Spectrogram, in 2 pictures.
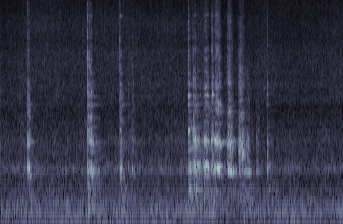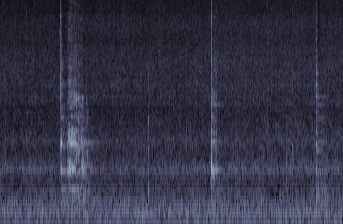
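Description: Chicken liver and eggs cooking in a skillet, a faint continuous sizzle broken by repeated scraping and stirring clatters of a utensil against the pan, close up with no talk.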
